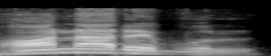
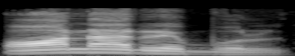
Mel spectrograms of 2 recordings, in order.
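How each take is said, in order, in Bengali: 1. শব্দটি 'h' ধ্বনি দিয়ে শুরু হয়। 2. শব্দটি স্বরধ্বনি দিয়ে শুরু হয়। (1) "আমরা কিন্তু বলি না হনারেবল" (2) "তাই ও থেকে হচ্ছে"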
